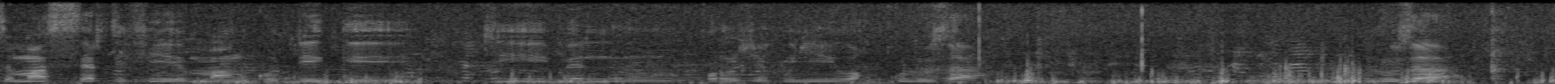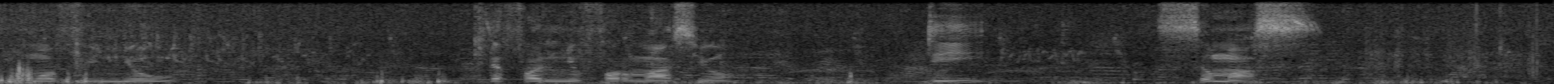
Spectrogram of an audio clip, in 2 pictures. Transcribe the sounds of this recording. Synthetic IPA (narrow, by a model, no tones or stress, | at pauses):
səmasːɛrtifiemaŋkodeɡetibɛnːupɾoʒeɡuɲiwɐkkuluza | kuluza | mofiɲow | dɐfɐlɲifɔɾmasiɔ̃ | ti | səmãs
